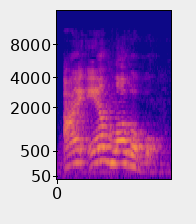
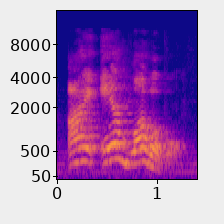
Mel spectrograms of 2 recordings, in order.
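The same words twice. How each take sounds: First: "am" lifted and firm, echoing the model line; repeated affirmation, stress on am. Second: "am" pushed up and firm, said as a self-affirmation; affirmation, stress on am. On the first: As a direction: repeat it, leaning on "am". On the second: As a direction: lean on "am" and let it fall. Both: Shown as a demonstration. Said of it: "Just say it like that".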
